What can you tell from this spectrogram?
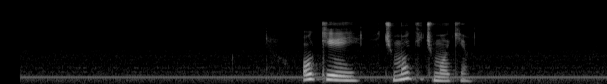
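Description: Nothing stood out on listening to this speech recording.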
